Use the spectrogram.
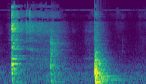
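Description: Utensil clinking and scraping in a bowl while bread stuffing is tossed to coat it, three distinct knocks spaced over a couple of seconds, close and fairly quiet, with no talking.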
